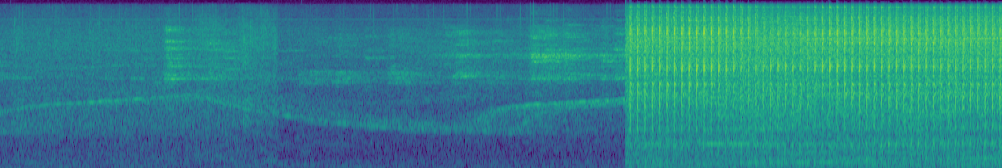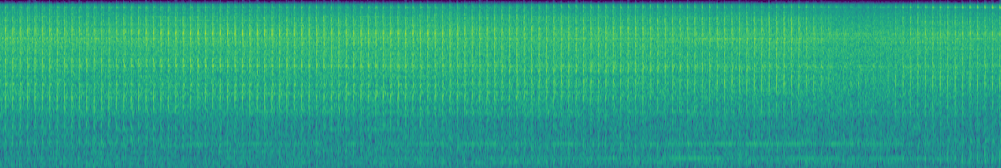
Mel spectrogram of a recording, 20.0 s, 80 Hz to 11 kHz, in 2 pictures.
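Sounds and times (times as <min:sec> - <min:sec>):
pavement breaker hammering: 0:06.3 - 0:20.0.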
